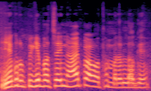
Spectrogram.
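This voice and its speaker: A woman's voice: fairly high pitch, normal speed, noisy background, close to an everyday voice. A woman with an Awadhi accent playing a rustic mother who teases and scolds her married daughter in a comedy sketch. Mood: teasing. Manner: scolding, sarcastic. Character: rustic mother, sharp-tongued and teasing.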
